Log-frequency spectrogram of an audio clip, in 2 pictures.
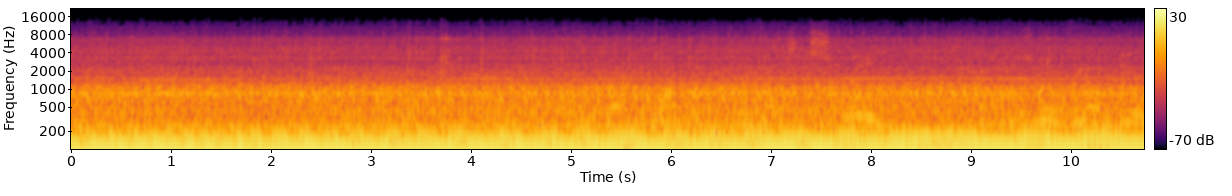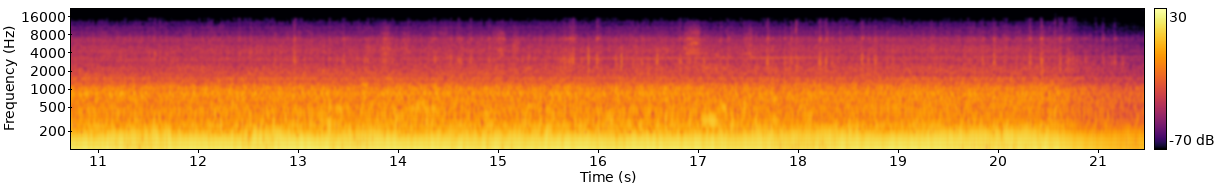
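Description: Small airplane engine idling at 1,000 RPM before a private pilot's first passenger flight, a loud, steady low drone that holds unbroken throughout, with faint speech buried beneath it.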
